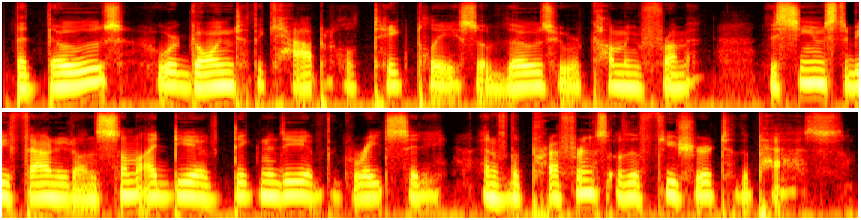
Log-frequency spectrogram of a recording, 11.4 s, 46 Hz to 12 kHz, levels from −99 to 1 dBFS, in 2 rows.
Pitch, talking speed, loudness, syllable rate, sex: 145 Hz, 215 wpm, -19 LUFS, 5.8 syllables/s, male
